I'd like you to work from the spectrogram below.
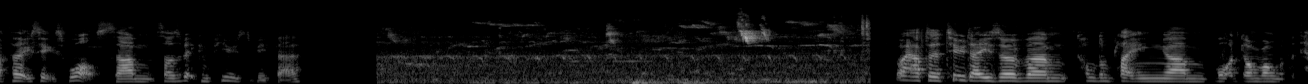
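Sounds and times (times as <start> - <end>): steady outdoor hiss: 3.8 - 8.7
songbirds chirping: 3.8 - 9.0.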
